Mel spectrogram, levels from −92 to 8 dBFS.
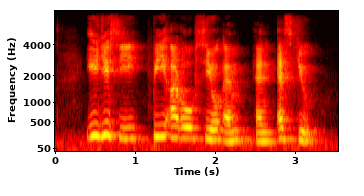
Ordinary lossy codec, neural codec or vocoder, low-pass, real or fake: none; vocoder, 44.1 kHz, 80 mel bands, Vocos; 7.2 kHz; fake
